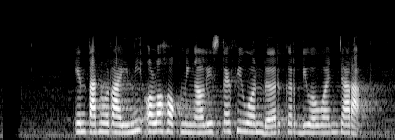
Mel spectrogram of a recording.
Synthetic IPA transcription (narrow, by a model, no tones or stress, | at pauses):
ʔint̪anuɾainiʔɔlɔɦɔk̚niŋalist̪ɛfiwɔndərkɨrdiwawaɲt͡ʃaɾa̰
